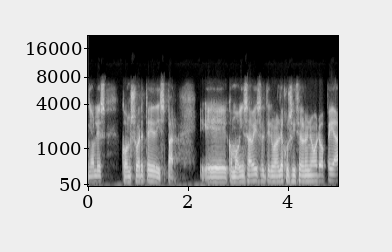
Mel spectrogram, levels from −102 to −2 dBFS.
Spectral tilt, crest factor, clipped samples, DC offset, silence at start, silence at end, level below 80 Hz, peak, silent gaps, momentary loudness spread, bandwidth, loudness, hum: -3 dB/octave; 18 dB; under 0.1%; under 0.1%; 0 s; 0 s; -58 dBFS; -2 dBFS; none; 8 LU; 8.2 kHz; -20 LUFS; none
